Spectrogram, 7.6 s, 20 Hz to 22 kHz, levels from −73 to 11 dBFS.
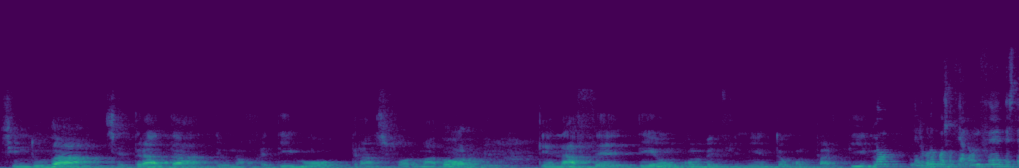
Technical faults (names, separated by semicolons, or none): wrong sample rate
